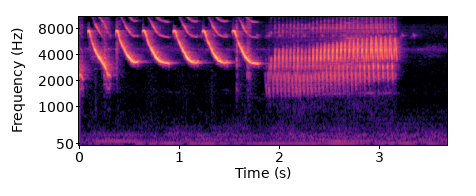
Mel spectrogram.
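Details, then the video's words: Spanish Timbrado canary training song: five clear whistled notes sweeping sharply downward, about three per second, then a fast buzzy metallic trill rolling on for over a second before stopping abruptly. "Most Spectacular Video Training From Canary Spanish Timbrado"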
